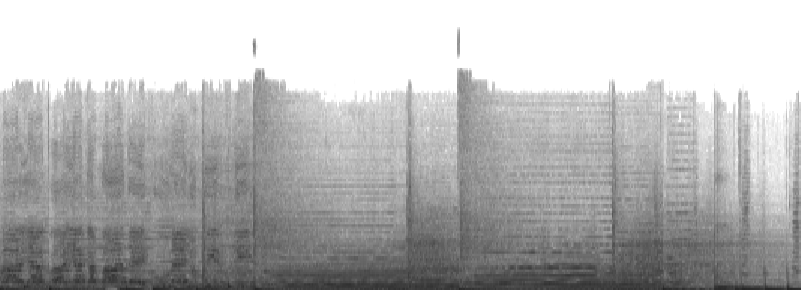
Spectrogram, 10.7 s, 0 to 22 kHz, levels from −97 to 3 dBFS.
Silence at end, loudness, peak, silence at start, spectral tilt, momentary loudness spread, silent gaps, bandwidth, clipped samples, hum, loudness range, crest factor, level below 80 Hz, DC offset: 0 s; -17 LUFS; -8 dBFS; 0 s; -5.5 dB/octave; 2 LU; none; 16 kHz; under 0.1%; none; 1 LU; 8 dB; -22 dBFS; under 0.1%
